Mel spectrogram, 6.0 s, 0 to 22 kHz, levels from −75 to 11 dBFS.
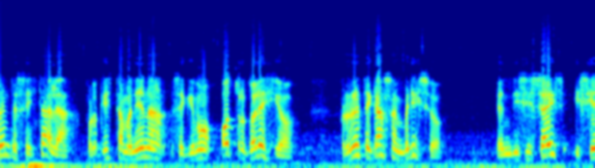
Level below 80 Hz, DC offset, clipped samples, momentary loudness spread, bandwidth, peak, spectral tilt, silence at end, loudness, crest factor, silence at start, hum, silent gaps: -32 dBFS; under 0.1%; under 0.1%; 10 LU; 12 kHz; -2 dBFS; -5 dB/octave; 0 s; -16 LUFS; 16 dB; 0 s; none; none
